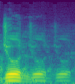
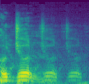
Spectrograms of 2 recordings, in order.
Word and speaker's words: Hujun: Ada yang membacanya sebagai Hajun, ada pula yang membacanya sebagai Hujun. Orang Arab biasanya membacanya sebagai Hujun, Kampung Hujun.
